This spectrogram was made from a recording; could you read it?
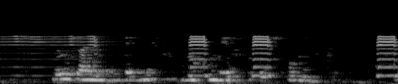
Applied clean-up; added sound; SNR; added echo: classical method WPE with log-MMSE.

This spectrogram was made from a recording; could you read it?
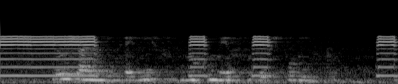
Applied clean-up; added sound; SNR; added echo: none; Vehicle horn, car horn, honking; 0 dB; reverberation time 1.3 s.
